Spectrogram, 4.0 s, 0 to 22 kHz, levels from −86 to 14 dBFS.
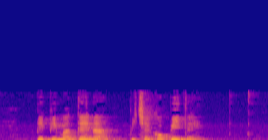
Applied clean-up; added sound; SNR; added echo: none; none; none; none.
